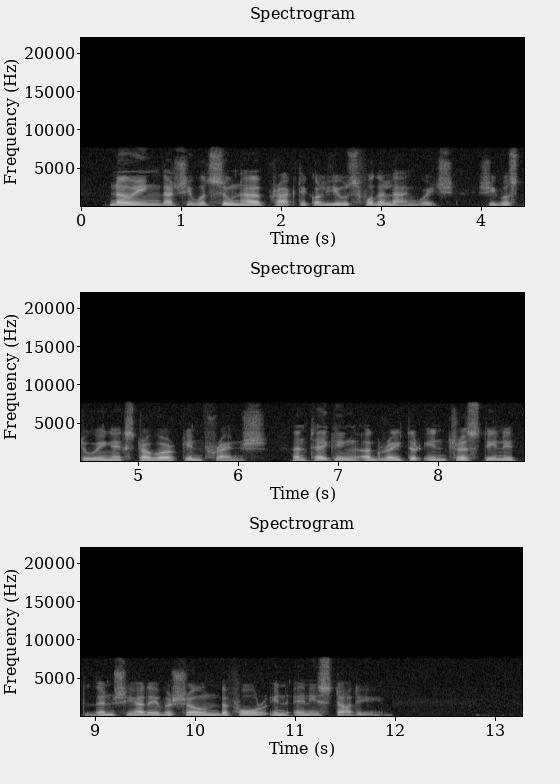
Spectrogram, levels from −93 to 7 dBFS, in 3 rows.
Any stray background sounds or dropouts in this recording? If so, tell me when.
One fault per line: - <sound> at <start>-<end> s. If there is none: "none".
none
